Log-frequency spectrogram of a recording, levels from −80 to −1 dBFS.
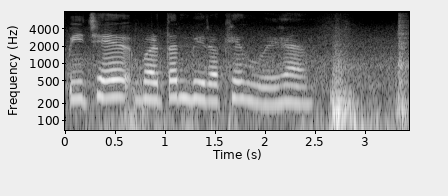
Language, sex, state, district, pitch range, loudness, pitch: Hindi, female, Haryana, Rohtak, 210-245 Hz, -15 LUFS, 235 Hz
